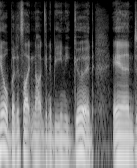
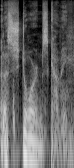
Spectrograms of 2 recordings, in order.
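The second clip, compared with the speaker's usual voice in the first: deeper, superhero-style voice. After being teased about a line, the speaker redoes it in a deep Batman voice. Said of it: "Say with a deeper voice".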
